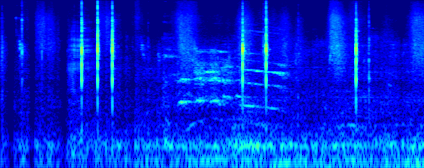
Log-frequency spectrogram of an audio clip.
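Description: A rooster crowing once, a call of about a second and a half that drops in pitch at the end, beginning about two and a half seconds in. Several sharp taps come before and after it, over a steady low hum.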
